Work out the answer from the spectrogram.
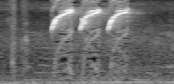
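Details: Cinereous tit, known locally as gelatik batu, singing actively: three loud, high whistled notes, each sweeping sharply upward, given in quick succession over a quiet background.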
